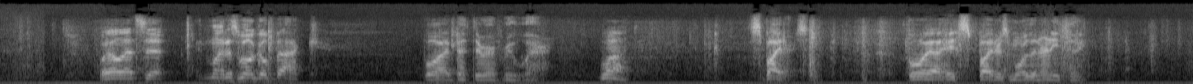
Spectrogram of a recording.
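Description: A young man speaks in a low, tense voice close by.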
